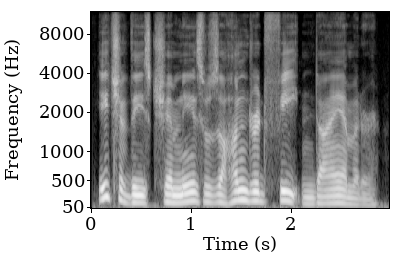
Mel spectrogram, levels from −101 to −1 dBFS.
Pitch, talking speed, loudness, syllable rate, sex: 125 Hz, 200 wpm, -15 LUFS, 5.4 syllables/s, male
